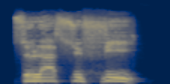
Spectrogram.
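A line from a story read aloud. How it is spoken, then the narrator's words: Roar. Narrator (French): rugit Gaël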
